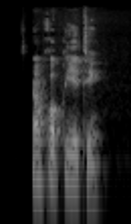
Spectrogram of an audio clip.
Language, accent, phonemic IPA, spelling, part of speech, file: French, France, /ɛ̃.pʁɔ.pʁi.je.te/, impropriété, noun, LL-Q150 (fra)-impropriété.wav
- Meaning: 1. impropriety 2. incorrectness, inaccuracy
